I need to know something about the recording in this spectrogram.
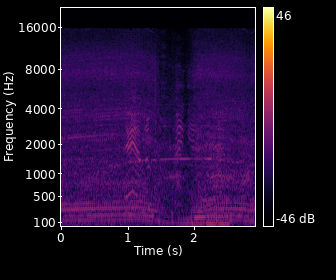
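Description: Car tyres screech as the car turns sharply.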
